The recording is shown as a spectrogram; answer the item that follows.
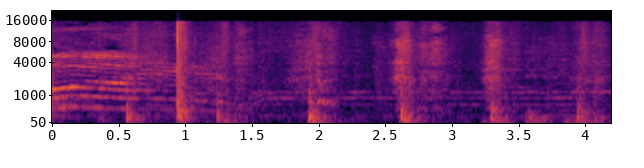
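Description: A toddler bouncing on a small handlebar toddler trampoline: about six dull thumps, roughly one a second. A drawn-out 'ooh' from a voice opens it.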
